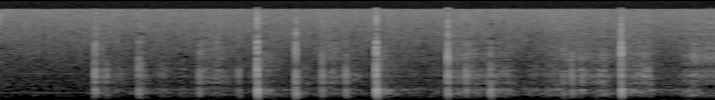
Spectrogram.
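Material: Cardboard.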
